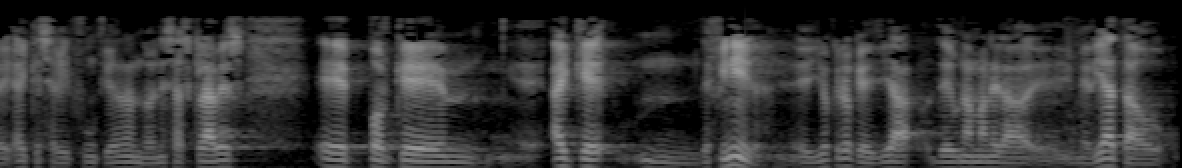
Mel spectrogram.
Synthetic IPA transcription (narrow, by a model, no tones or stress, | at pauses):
a̰jke̞se̞ɣ̞iɾfun̟θjo̞nãnd̪o̞e̞ne̞sasklaβ̞e̞s | epo̞ɾke̞ | ajke̞ | d̪e̞finiɾʝo̞kɾe̞oke̞ʝaðe̞unamãne̞ɾa̰ḭmːe̞ð̞jat̪ao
